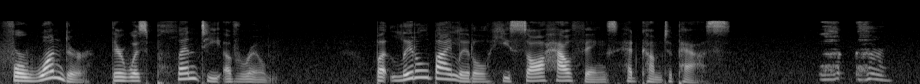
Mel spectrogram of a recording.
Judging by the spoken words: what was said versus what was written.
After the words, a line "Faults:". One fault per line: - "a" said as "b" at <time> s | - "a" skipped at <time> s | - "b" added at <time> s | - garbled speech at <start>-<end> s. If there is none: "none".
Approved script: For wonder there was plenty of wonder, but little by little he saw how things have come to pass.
For wonder there was plenty of room, but little by little he saw how things had come to pass.
Faults:
- "wonder" said as "room" at 2.4 s
- "have" said as "had" at 6.2 s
